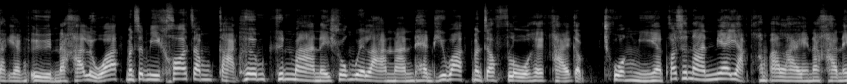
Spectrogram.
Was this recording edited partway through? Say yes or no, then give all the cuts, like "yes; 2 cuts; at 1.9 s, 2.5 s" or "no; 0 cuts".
yes; 2 cuts; at 1.2 s, 4.7 s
